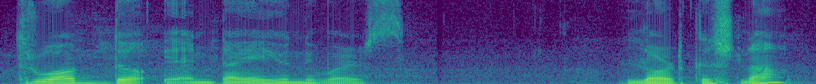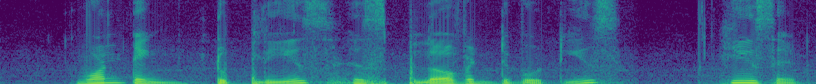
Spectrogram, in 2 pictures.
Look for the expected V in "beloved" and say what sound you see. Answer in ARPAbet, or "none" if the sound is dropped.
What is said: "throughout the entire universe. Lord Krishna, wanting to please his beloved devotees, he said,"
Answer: V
